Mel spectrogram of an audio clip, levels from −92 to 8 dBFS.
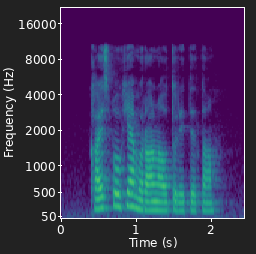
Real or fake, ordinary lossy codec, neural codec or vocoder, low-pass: real; none; none; none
